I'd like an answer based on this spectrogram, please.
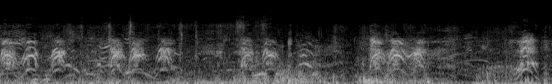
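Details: Loose off-leash dogs approaching a man at Lake Nacimiento, barking in a rapid irregular series of sharp, mid-pitched barks, about one a second, with overlapping yips and some human voice in the background.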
